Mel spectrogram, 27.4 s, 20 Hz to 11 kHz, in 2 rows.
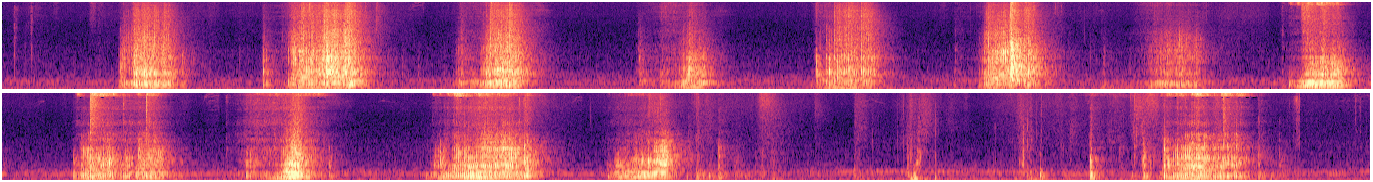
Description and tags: Dragging Kitchen Chairs
Pulling a chair back from kitchen table.
Recorded on Sony M10.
